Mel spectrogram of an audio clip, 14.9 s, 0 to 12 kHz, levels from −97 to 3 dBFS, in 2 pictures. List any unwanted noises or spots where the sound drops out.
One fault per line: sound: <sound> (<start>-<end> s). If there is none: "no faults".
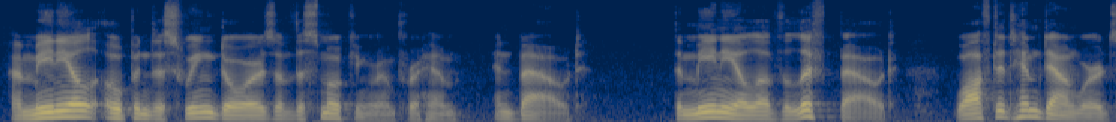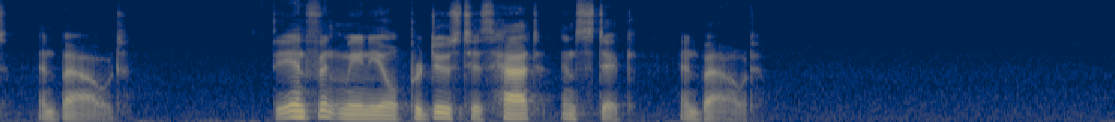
no faults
